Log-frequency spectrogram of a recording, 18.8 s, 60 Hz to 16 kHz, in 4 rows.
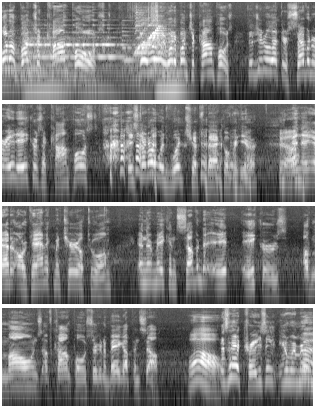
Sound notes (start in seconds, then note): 4.6 laughing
